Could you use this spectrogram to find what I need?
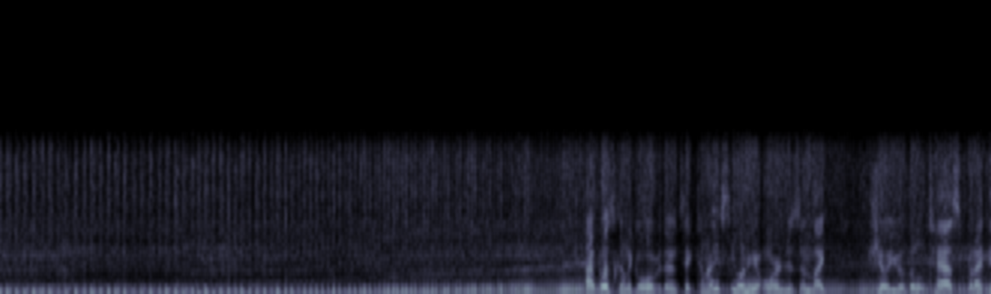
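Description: A motorcycle engine throbs and rises in pitch as it speeds up.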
